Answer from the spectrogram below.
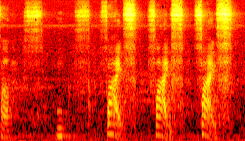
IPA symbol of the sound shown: f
